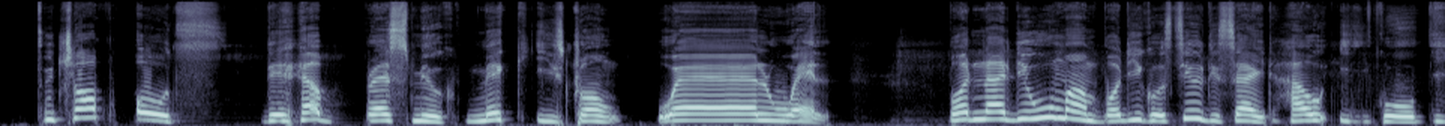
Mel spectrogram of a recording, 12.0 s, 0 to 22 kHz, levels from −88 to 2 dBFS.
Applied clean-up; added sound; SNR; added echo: neural mask model DeepFilterNet 3.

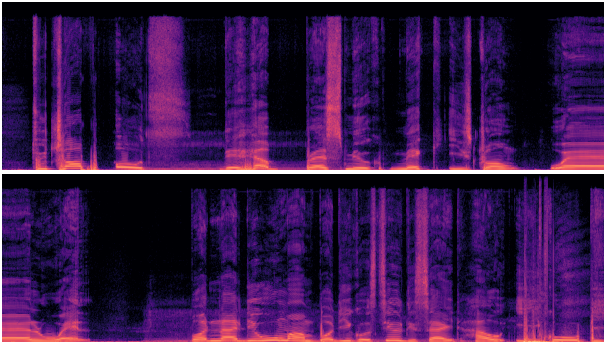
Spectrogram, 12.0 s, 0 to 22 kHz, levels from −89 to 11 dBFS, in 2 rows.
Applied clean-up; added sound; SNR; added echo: none; Growling / Hiss; 6 dB; none.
